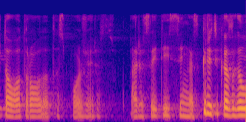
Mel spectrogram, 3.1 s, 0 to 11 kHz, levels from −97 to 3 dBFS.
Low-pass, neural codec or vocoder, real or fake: 7.2 kHz; none; real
